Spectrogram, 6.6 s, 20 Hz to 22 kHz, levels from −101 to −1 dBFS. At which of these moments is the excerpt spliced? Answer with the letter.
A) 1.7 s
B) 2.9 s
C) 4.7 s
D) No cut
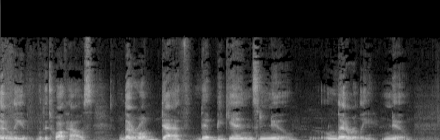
D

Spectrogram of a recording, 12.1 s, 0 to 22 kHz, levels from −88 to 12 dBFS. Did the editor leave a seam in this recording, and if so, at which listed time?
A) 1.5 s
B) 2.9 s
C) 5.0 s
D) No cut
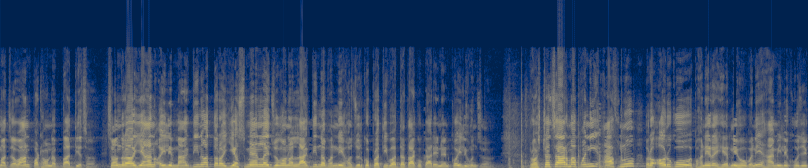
A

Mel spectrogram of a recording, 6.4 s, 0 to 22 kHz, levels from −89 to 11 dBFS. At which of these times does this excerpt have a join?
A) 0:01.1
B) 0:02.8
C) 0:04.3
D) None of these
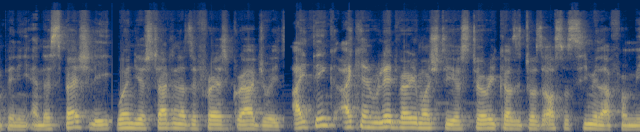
A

